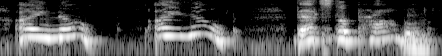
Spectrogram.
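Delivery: high soothing coo. Real, not acted. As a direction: agree with the dog up high. Talking to her dog.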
